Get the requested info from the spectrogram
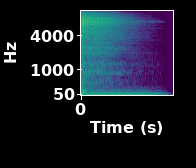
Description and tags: Sabian AAX Chinese 3
chinese crash, china, drum kit, drums, crash, percussion cymbals cymbal sample sabian
china, chinese, crash, cymbal, cymbals, drum, drums, kit, percussion, sabian, sample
